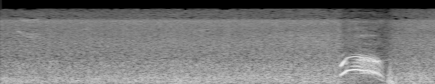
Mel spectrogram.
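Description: Mountain stream cascading over boulders, a steady rush of white water. Near the end a person's voice gives one short loud call that rises and falls.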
